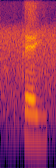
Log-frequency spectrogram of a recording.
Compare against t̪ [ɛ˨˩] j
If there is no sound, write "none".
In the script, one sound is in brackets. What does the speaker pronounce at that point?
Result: ɛ˧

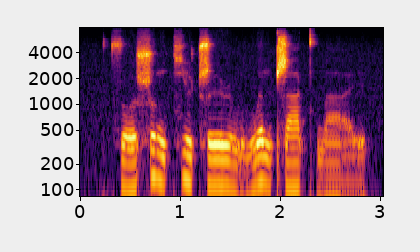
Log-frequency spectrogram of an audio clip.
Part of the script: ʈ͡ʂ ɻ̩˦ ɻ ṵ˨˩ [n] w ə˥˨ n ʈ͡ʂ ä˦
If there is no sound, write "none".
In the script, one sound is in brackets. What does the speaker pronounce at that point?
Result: l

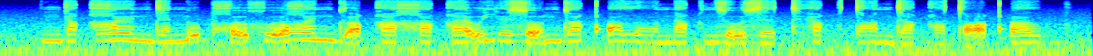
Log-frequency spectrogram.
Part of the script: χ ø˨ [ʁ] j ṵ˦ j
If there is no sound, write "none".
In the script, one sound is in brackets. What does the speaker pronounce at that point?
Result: q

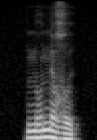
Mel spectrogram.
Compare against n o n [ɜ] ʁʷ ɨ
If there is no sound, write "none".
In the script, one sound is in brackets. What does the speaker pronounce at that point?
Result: ɜ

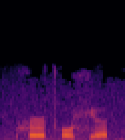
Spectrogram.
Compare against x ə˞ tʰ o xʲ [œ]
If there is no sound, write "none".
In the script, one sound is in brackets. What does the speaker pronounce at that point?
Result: ə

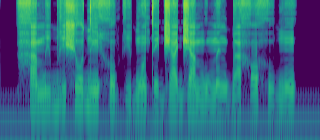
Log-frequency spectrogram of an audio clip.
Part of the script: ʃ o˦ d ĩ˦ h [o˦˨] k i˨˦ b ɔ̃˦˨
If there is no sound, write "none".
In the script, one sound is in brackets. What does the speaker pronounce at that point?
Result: o˦˨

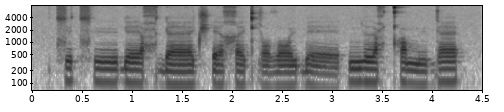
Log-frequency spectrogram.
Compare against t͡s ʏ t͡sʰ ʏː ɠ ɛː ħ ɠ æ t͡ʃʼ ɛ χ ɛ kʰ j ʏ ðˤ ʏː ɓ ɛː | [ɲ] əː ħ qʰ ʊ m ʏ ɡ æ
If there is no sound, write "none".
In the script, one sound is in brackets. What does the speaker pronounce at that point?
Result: ɲ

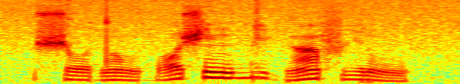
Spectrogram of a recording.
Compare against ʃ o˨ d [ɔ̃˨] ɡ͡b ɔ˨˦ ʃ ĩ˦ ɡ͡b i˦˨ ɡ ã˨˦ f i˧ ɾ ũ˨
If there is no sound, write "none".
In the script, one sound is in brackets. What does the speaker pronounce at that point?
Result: ɔ̃˨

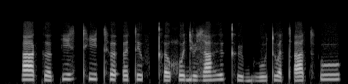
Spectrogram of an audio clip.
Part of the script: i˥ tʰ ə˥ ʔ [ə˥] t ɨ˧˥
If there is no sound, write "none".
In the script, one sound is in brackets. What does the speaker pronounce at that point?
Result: ə˧˥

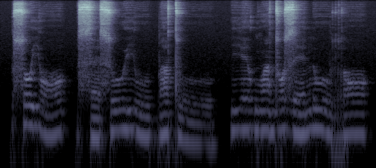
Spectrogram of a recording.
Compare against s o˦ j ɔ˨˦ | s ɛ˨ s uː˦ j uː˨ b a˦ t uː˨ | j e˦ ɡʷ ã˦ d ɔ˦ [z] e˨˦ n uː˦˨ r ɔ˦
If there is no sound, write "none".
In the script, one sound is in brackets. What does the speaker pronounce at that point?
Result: z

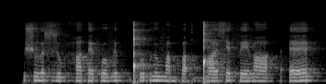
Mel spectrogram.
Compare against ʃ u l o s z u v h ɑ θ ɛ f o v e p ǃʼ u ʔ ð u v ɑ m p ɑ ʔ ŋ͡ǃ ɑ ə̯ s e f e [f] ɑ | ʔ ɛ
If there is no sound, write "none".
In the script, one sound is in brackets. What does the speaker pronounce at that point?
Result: v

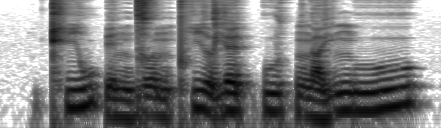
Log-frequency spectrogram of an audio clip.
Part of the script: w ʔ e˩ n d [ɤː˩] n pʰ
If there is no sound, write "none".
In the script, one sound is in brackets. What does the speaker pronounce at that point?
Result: ɤː˧˩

